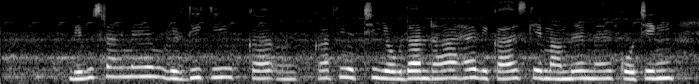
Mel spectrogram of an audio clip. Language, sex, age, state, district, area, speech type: Hindi, female, 30-45, Bihar, Begusarai, rural, spontaneous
